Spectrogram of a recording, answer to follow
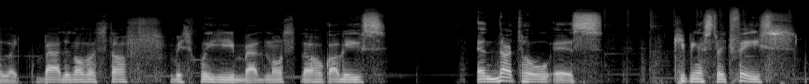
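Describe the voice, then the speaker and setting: A young man with a somewhat low voice retells a fan-made story off the cuff. He rambles, stumbles and corrects himself often. Faint music plays underneath the recording. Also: darkish tone. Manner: rambling, many fillers and self-corrections. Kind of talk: casual unscripted story retelling.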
